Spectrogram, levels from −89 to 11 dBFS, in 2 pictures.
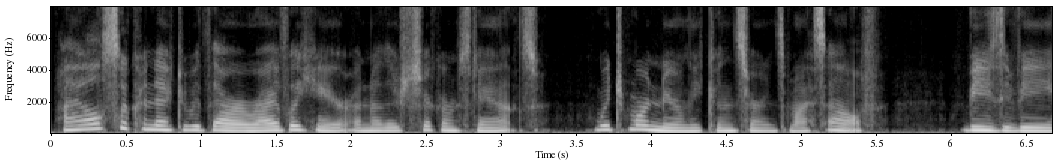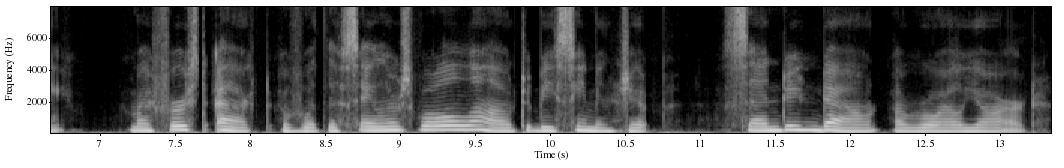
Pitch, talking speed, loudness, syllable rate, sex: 220 Hz, 140 wpm, -15 LUFS, 4.6 syllables/s, female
